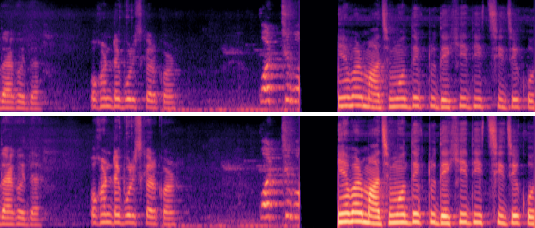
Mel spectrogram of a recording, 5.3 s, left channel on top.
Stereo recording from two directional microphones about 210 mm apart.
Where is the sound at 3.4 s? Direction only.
50° right (ahead or behind).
